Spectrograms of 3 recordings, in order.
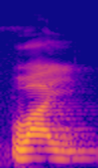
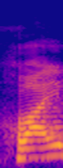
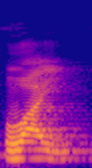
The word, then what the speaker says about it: why: कुछ लोग इस वर्ड को वाई बोलते हैं, व के बाद हल्का सा ह को बोलते हैं। इट्स ओके, चल जाता है, बट इस वर्ड का करेक्ट प्रोनाउंसिएशन है वाई according to the dictionary.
